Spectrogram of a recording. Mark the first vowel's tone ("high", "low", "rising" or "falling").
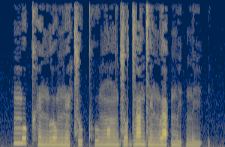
high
